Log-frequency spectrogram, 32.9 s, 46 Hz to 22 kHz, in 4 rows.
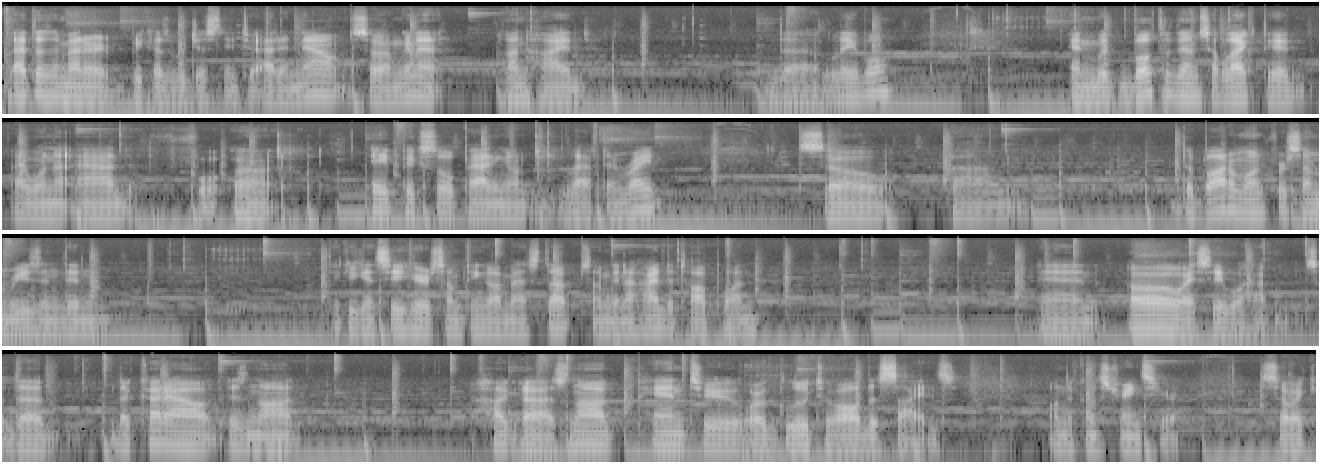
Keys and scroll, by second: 9.8 8, 11.4 Return.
